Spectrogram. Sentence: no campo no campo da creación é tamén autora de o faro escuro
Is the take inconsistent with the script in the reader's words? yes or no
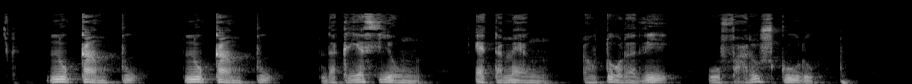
no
